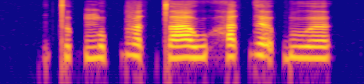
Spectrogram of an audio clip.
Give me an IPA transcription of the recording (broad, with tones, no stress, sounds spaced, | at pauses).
t̪ ə˨˩ p̚ ŋ o˦˥ p̚ v a˨˩ t̚ t̪ aː˧ w h a˦˥ t̚ z ə̰ː˧˨ ɓ u˧ ə̯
